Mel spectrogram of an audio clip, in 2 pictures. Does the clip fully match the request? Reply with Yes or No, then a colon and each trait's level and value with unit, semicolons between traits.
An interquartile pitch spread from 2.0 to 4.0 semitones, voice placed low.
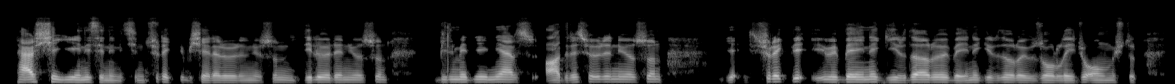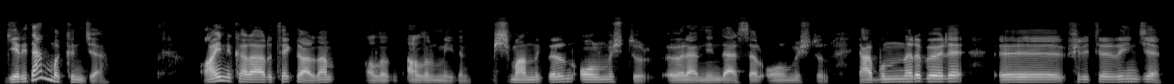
Yes: average, 2.8 semitones; low, 110 Hz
